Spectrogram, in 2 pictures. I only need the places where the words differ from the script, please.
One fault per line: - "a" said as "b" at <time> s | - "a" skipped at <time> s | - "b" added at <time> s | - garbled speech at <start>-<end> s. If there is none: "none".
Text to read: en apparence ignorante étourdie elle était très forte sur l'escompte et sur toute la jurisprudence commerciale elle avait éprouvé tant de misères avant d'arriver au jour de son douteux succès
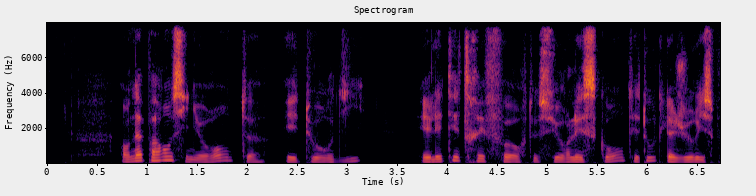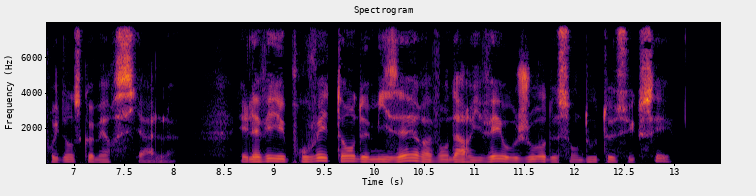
- "sur" skipped at 5.9 s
